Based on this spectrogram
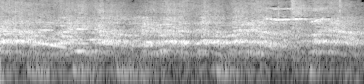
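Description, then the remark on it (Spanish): A large crowd shouting insults at a weekend street march with neo-Nazi symbols in the Chueca neighbourhood of Madrid, Spain, a dense, continuous roar of many raised voices that stays loud and steady without a break. “Estos eran los gritos e insultos que se podían oír en este barrio madrileño tan castizo este fin de semana en una marcha con símbolos neonazis.”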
